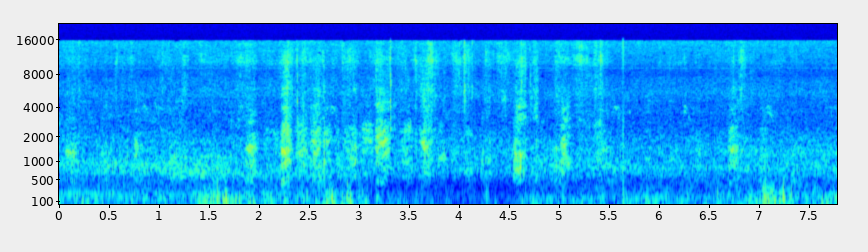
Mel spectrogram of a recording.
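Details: Goldendoodle and Bernese Mountain Dog playing together: low rumbling bursts, breathy huffs and scuffling, loudest in short clusters a second or so apart.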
